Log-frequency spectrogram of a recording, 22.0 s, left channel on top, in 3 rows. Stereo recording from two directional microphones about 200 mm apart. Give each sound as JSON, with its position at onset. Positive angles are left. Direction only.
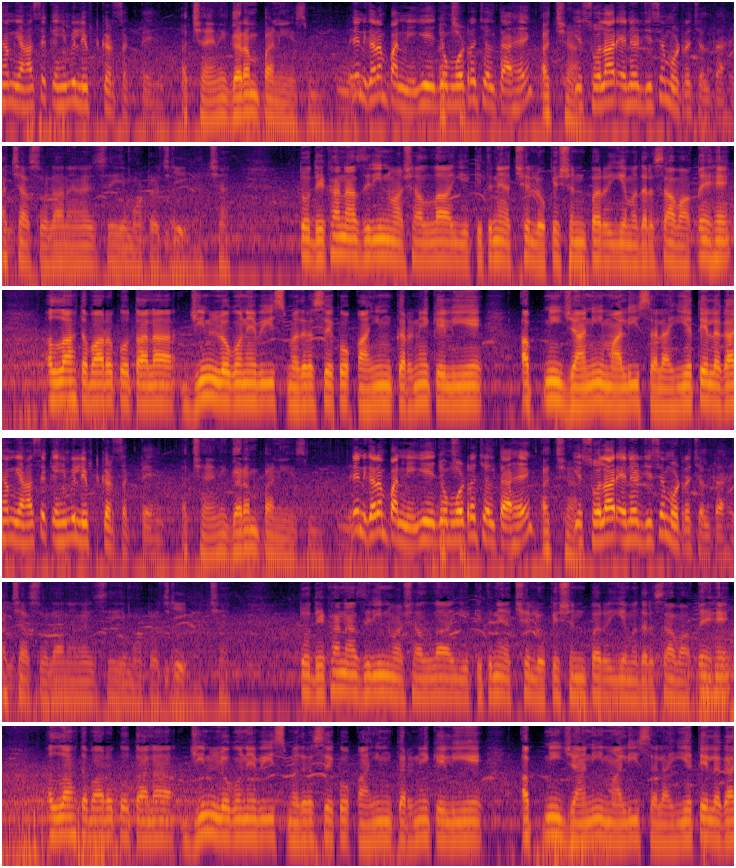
{"t": 0.0, "sound": "speech", "side_deg": -40}
{"t": 1.8, "sound": "a man's voice", "side_deg": 10}
{"t": 3.4, "sound": "speech", "side_deg": -40}
{"t": 5.4, "sound": "speech", "side_deg": 5}
{"t": 5.8, "sound": "speech", "side_deg": -40}
{"t": 7.4, "sound": "a man's voice", "side_deg": 10}
{"t": 10.3, "sound": "a man's voice", "side_deg": 10}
